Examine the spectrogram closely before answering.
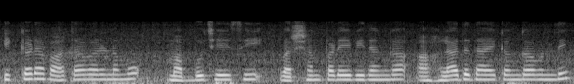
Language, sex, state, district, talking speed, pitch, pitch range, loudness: Telugu, female, Telangana, Mahabubabad, 105 wpm, 220 Hz, 210-230 Hz, -15 LUFS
